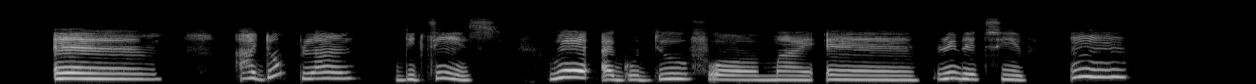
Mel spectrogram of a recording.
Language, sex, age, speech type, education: Nigerian Pidgin, female, 15-29, spontaneous, tertiary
